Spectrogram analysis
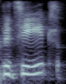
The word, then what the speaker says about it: Pettit: whatever you I mean he pronounces it Pettit you are correct if he was going by the fr the French the French pronunciation oh it's been a long day guys the French pronunciation it would be peti um but you know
